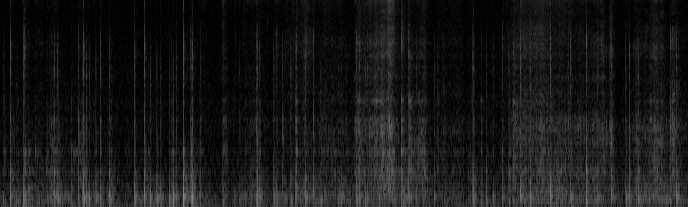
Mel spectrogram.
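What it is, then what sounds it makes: Solid wooden butcher-block tabletop. Both hands tap and scratch a large, solid, light wood butcher-block tabletop with medium-length dark-painted nails and fingertips. Quick, dry, close-up taps with a warm, low-mid body and almost no ring alternate with stretches of soft, continuous scratching and rubbing, which fill the second half of the clip.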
